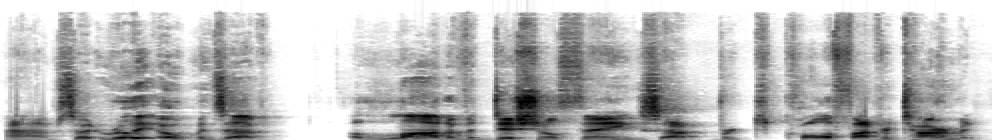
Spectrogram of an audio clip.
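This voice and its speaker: A man's voice: medium pitch, brisk, fairly bright tone. A man explains financial matters on a podcast in an easygoing, conversational way. He talks things through step by step and keeps checking in with the listener. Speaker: podcast co-host, accountant. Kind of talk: casual advice talk.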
